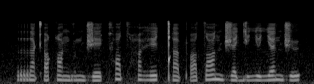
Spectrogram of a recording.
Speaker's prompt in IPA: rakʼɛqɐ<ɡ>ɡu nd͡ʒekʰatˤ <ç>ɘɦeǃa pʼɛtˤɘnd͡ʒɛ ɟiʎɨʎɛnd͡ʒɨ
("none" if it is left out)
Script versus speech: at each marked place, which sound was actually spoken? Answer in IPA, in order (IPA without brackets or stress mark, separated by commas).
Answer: ŋ, h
